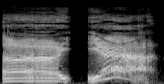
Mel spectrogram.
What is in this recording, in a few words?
initial meeting, survivor voice biker; Left 4 Dead 2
